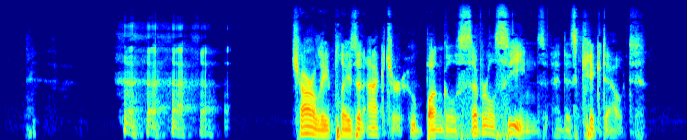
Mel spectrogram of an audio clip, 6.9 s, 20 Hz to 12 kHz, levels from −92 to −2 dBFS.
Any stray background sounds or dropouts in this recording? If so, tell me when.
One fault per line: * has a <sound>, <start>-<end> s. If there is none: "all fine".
* has a laugh, 1.1-2.3 s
